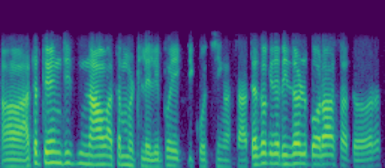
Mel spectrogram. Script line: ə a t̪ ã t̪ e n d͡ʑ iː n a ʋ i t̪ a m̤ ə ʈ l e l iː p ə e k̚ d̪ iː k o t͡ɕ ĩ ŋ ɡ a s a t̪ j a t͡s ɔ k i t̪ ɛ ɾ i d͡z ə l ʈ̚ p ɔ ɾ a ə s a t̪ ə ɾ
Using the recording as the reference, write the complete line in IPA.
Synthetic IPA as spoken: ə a t̪ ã t̪ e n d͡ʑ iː n a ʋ a t̪ a m̤ ə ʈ l e l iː p ə e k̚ t̪ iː k o t͡ɕ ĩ ŋ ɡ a s a t̪ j a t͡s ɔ k i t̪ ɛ ɾ i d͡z ə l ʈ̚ b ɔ ɾ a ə s a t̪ ə ɾ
